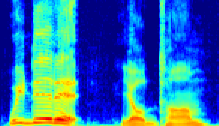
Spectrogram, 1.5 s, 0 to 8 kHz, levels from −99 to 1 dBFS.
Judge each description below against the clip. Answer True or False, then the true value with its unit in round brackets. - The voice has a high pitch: False (160 Hz)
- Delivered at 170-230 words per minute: True (205 wpm)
